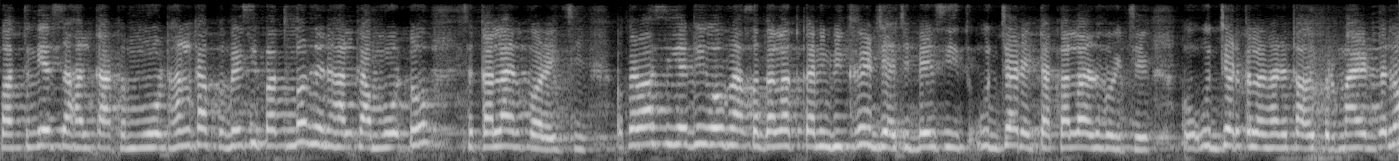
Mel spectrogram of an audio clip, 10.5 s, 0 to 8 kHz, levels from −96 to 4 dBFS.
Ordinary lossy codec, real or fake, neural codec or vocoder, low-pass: none; fake; codec, 44.1 kHz, 2.6 kbps, SNAC; 7.2 kHz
